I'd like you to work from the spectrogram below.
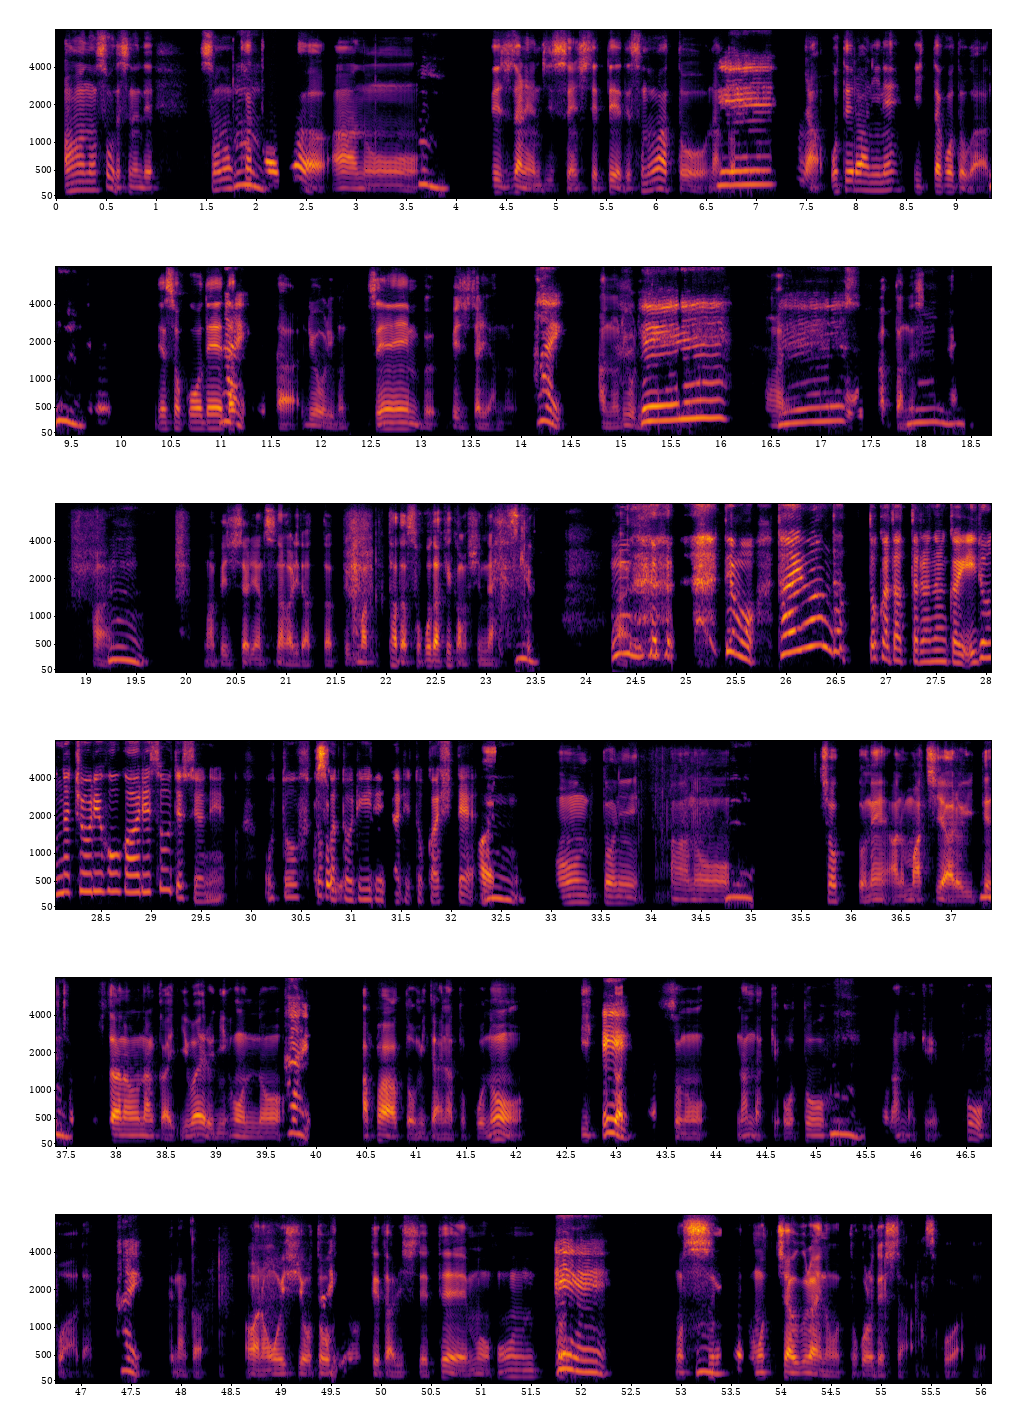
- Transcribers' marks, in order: other background noise; distorted speech; static; laughing while speaking: "そこだけかもしんないですけど。はい"; laughing while speaking: "うん"
- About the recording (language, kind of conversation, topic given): Japanese, unstructured, 旅先で出会った人の中で、特に印象に残っている人はいますか？
- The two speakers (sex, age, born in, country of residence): female, 50-54, Japan, Japan; male, 45-49, Japan, United States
